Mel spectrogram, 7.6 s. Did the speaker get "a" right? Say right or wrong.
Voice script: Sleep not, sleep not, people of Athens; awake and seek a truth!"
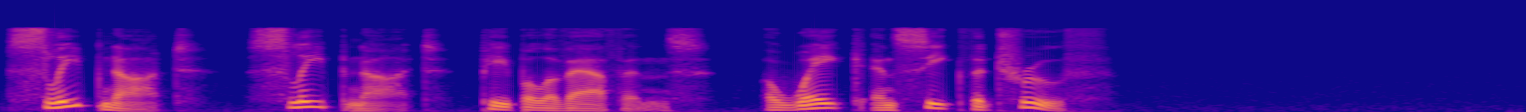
wrong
